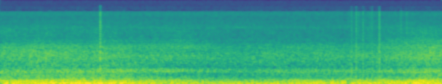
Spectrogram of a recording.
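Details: Steady low rumble, like wind or distant traffic, with a couple of faint clicks and no animal calls.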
